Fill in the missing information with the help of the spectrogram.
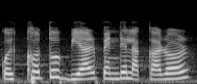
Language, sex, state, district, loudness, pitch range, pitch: Assamese, female, Assam, Kamrup Metropolitan, -13 LUFS, 245-295 Hz, 260 Hz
